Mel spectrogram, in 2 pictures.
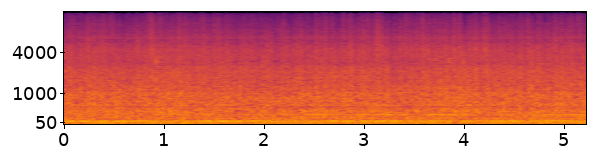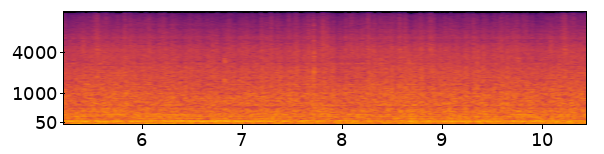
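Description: Rain patters on a train's windscreen.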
